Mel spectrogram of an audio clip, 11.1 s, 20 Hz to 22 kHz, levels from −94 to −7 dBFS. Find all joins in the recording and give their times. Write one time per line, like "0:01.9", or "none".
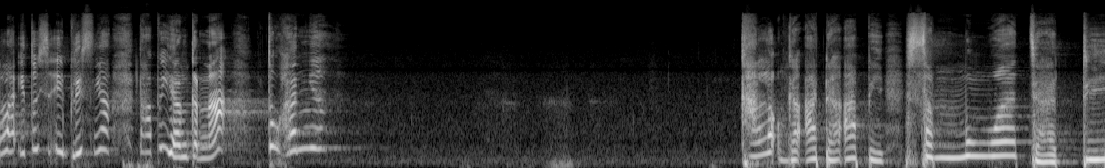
0:01.6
